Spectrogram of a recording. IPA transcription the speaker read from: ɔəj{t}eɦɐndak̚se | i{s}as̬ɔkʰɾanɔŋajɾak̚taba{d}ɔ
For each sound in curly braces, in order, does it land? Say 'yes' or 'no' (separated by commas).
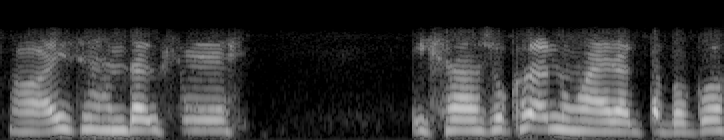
no, yes, no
